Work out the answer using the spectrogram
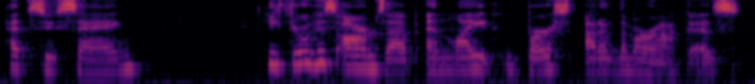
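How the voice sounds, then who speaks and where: A woman's voice: fairly low pitch, a little slow. A woman reading scripted story narration as the narrator of a fan fiction audiobook.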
